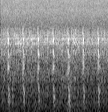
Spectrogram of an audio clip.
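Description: Near silence, with very faint, evenly spaced ticks several times a second.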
